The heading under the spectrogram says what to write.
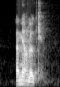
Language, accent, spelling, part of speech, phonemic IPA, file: French, France, amerloque, noun, /a.mɛʁ.lɔk/, LL-Q150 (fra)-amerloque.wav
- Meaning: Yank, Yankee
